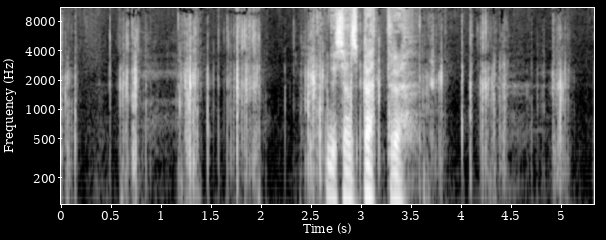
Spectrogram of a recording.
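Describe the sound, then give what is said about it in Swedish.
Steady footsteps crunch through snow on a gravel road by a forest in winter, a regular series of crisp, gritty steps at a walking pace, with a person speaking briefly over them midway. “Nu när det är snö och vinter så går jag inte här så ofta eller springer här så ofta utan jag går ju ofta till gymmet istället.”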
